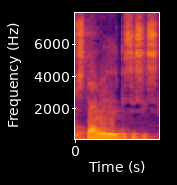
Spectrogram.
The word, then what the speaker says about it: stare decisis: It is called stare decisis. It means, I will spell it for you.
